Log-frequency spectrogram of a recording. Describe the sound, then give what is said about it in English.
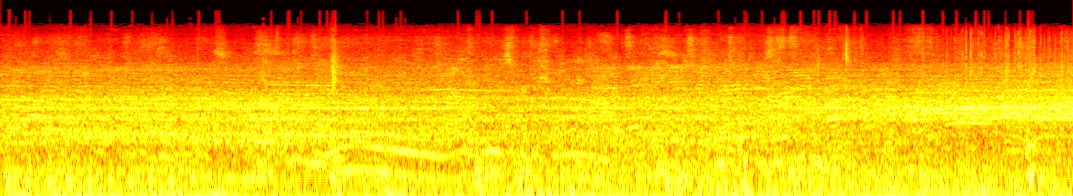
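A large stadium crowd of football fans roars steadily and loudly as player Chubb gets hurt, a dense mix of cheering and booing, with drawn-out wavering boos swelling within the din for the whole stretch. “There's also, you'll hear some boos because Chubb is...”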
